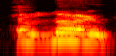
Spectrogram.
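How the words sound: It is said in an angry, cross voice. "How do you say hello when you're angry?"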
